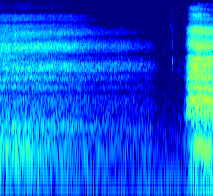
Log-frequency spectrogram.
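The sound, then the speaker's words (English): A deep breath is drawn in slowly and fades away. After a brief silence, a loud, rushing exhale starts abruptly at the end. “the very first thing I want you to do is take a deep breath in”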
